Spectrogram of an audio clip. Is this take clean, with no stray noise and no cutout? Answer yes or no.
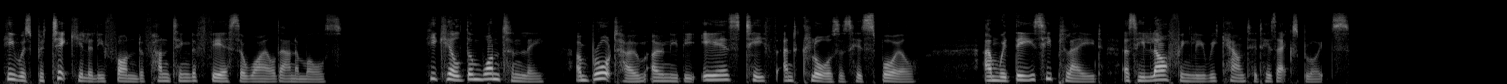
yes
